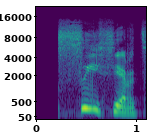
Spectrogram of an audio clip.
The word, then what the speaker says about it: Сысерть: Вообще, еще то, что я хотела сказать об этой девочке, что она из городка, я записала себе, городок называется Сысерть. Вот, вот так это произносится, я не буду пытаться еще раз это сделать.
